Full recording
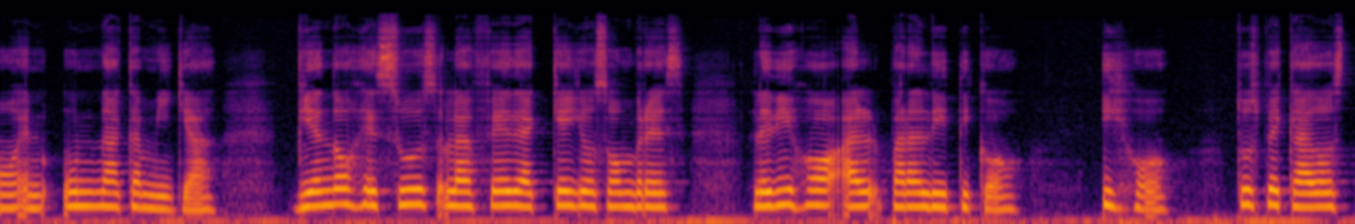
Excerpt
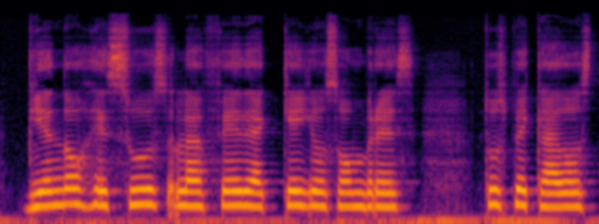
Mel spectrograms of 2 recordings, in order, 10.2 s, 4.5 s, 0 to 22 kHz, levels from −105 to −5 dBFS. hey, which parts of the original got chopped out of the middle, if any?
5.6 s to 9.2 s

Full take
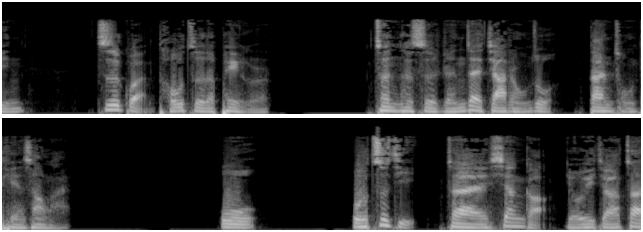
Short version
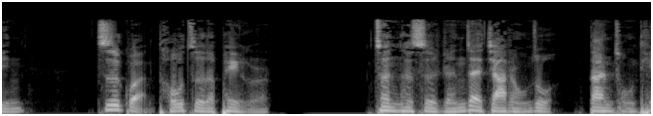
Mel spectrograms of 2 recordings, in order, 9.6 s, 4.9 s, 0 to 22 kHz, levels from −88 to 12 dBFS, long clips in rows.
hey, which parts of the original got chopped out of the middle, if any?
none

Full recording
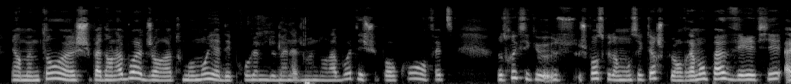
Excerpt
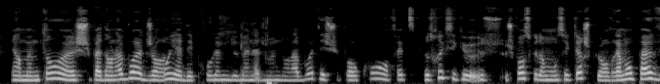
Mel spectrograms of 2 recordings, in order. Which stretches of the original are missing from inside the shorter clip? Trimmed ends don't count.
1.6 s to 2.0 s, 4.6 s to 4.9 s

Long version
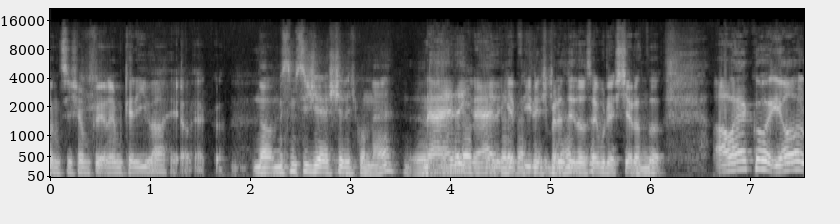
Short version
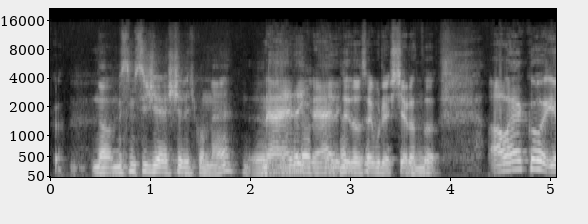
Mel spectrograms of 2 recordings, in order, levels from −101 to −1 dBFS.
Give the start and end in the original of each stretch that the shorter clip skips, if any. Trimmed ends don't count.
4.5 s to 5.1 s

